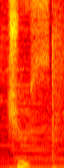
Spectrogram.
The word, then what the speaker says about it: Tschüss: When saying goodbye informally, use Tschüss, pronounced like choose.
